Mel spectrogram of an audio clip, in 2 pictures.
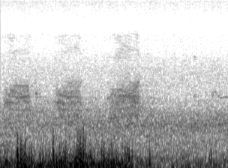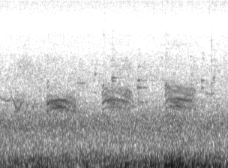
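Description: A bird calling repeatedly, about six calls in two groups of three. Wind rumbles on the microphone for the first two seconds, then dies down.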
